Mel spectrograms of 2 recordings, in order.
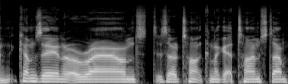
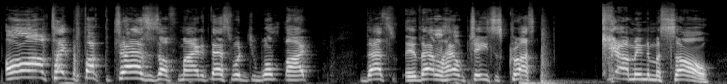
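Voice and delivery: mock Australian; 12 semitones higher than usual. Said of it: "Paulie's, um, Australian".

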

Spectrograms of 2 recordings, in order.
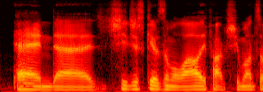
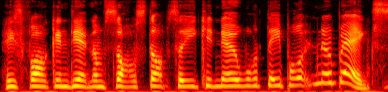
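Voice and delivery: mock British accent; 9 semitones higher, 4 dB louder than usual. Joking British voices about the film.

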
